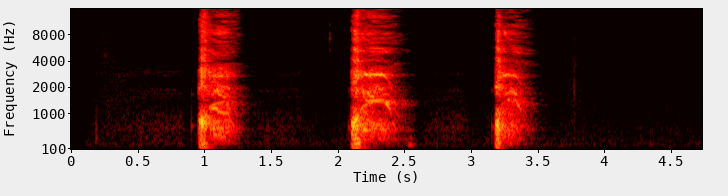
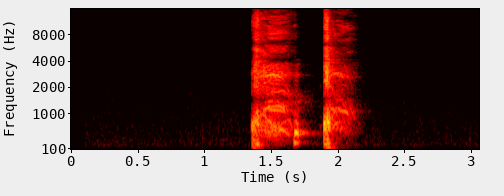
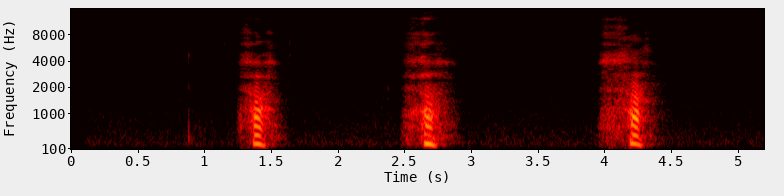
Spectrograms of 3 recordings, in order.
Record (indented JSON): {
  "three_cough_length": "4.7 s",
  "three_cough_amplitude": 4737,
  "three_cough_signal_mean_std_ratio": 0.29,
  "cough_length": "3.1 s",
  "cough_amplitude": 2320,
  "cough_signal_mean_std_ratio": 0.29,
  "exhalation_length": "5.2 s",
  "exhalation_amplitude": 807,
  "exhalation_signal_mean_std_ratio": 0.22,
  "survey_phase": "beta (2021-08-13 to 2022-03-07)",
  "age": "45-64",
  "gender": "Female",
  "wearing_mask": "No",
  "symptom_sore_throat": true,
  "smoker_status": "Never smoked",
  "respiratory_condition_asthma": false,
  "respiratory_condition_other": false,
  "recruitment_source": "REACT",
  "submission_delay": "1 day",
  "covid_test_result": "Negative",
  "covid_test_method": "RT-qPCR"
}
